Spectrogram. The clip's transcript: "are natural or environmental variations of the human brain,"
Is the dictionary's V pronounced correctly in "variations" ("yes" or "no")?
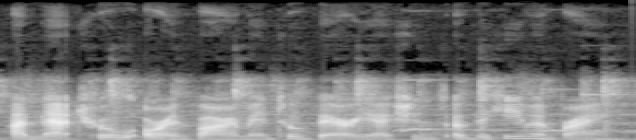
yes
